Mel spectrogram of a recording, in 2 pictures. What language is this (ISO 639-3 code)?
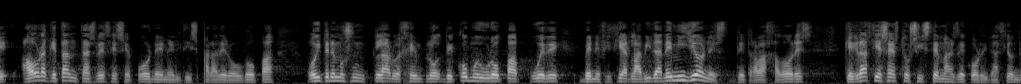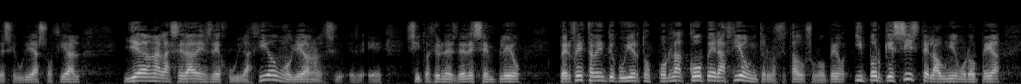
spa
